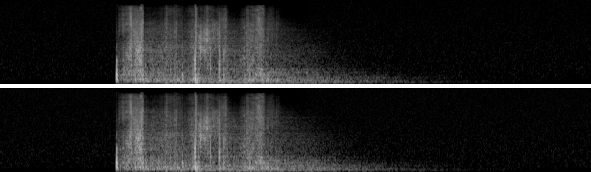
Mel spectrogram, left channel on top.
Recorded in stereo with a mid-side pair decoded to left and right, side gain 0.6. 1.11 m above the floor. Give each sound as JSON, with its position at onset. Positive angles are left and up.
{"t": 1.2, "sound": "scissors", "azimuth_deg": 0, "distance_m": 1.7}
